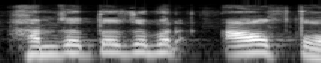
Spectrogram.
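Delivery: আত with the ত bounced upward; qalqala upward bounce. Shown as a demonstration. Teacher showing students an upward bounce, qalqala demo. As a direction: end আত on a bounce that rises upward. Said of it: "আত এখানে উপরের দিকে sound রয়েছে".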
